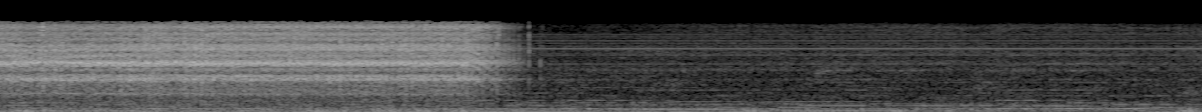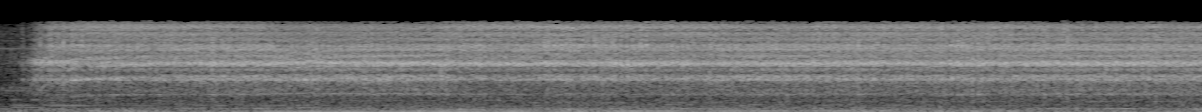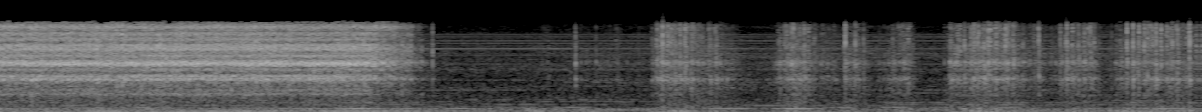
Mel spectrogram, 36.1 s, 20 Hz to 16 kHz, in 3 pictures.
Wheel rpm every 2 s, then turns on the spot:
160, 160, 70, 0, 0, 0, 110, 160, 160, 160, 160, 160, 160, 150, 10, 20, 20, 20.
30-36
